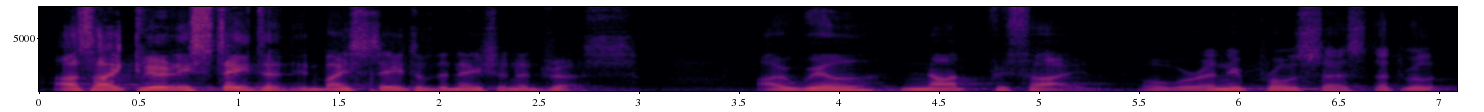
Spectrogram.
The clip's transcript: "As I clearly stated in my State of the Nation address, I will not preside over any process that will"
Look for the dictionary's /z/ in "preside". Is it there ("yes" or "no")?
no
